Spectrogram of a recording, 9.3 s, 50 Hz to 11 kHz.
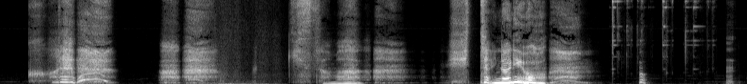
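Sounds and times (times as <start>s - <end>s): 
speech: 0.7s - 2.4s, 6.1s - 7.1s
bunch of keys jangling while undoing restraints: 7.6s - 9.0s.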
